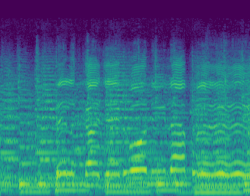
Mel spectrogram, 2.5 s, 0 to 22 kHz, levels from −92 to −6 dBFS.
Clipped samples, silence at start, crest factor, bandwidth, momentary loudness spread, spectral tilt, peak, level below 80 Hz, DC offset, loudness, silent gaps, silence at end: under 0.1%; 0 s; 14 dB; 10.5 kHz; 3 LU; -5 dB/octave; -6 dBFS; -42 dBFS; under 0.1%; -22 LUFS; none; 0 s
